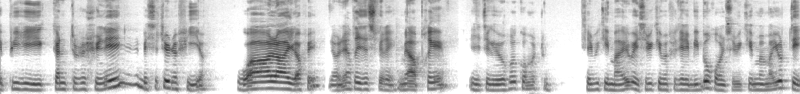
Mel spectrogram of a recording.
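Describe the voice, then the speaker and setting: A woman's dark, mellow voice, fairly low in pitch and fairly slow, with ordinary pitch variation on a very clean recording with a silent background. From France, Ariège. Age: 60s. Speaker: former fairground worker. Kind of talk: life story interview. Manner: halting, many hesitations.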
